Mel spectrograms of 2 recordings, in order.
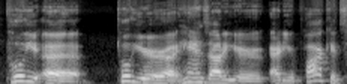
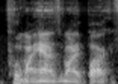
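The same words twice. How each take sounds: First: Mildly raised, higher retold order; cop's command. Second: Quick retort at usual pitch; defiant echo. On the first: Officer with hand on gun orders him, commanding. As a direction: imitate an officer ordering someone, a bit louder. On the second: Retold or imitated. Throwing the cop's order back at him, defiant. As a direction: toss the order back fast, mildly scornful.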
